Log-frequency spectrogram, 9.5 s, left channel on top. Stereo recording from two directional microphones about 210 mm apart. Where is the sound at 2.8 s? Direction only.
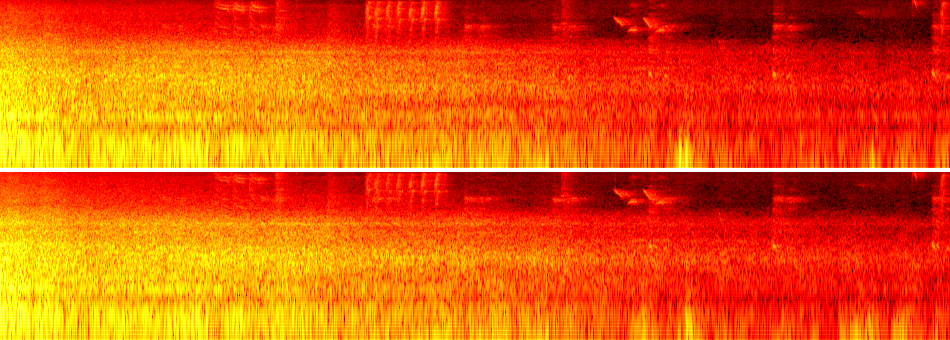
45° right (ahead or behind).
